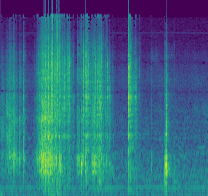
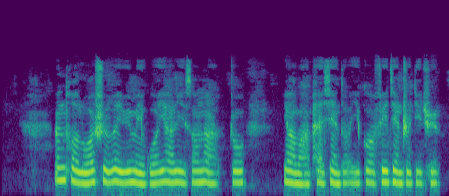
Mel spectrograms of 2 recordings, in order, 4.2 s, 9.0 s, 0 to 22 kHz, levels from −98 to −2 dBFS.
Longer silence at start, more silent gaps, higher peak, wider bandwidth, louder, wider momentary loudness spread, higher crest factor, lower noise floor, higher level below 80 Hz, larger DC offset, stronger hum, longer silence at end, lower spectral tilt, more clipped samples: second, 0 s vs 0.55 s; neither; first, 0 dBFS vs -6 dBFS; first, over 20 kHz vs 7.4 kHz; first, -17 LUFS vs -20 LUFS; first, 15 LU vs 8 LU; first, 20 dB vs 14 dB; second, -46 dBFS vs -57 dBFS; first, -50 dBFS vs -58 dBFS; neither; neither; first, 0.7 s vs 0.2 s; second, -0.5 dB/octave vs -7 dB/octave; neither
